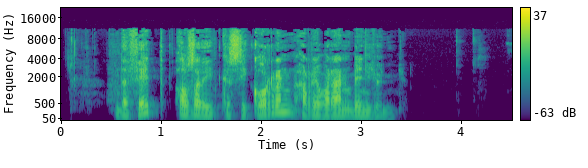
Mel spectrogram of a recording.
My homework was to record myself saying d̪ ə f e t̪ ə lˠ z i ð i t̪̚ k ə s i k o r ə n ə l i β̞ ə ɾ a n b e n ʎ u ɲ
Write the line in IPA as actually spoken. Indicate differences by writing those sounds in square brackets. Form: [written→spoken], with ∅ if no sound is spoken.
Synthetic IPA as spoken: d̪ ə f e t̪ ə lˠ z [i→a] ð i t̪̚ k ə s i k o r ə n ə [l→r] i β̞ ə ɾ a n b e n ʎ u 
